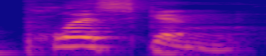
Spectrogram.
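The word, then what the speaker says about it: Plissken: You know that it's Pliskin.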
